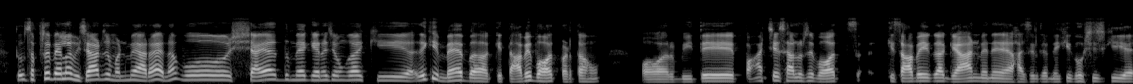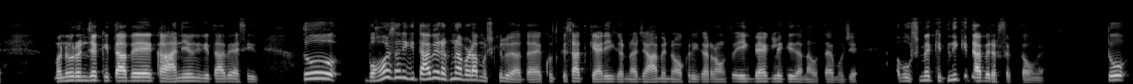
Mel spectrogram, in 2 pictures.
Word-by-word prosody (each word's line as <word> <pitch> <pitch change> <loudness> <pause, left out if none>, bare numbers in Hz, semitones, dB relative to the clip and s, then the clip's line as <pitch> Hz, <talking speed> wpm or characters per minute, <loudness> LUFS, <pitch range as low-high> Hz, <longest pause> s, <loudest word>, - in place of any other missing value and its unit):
तो 215 - -2
सबसे 230 +5 -1
पहला 260 0 +3
विचार 210 +1 +3
जो 235 - -4
मन 190 -3 -6
में 210 - 0
आ 185 - +5
रहा 185 - +2
है - - +5
ना, - - -3
वो 210 -2 -1
शायद 210 +5 +1
मैं 210 0 0
कहना 200 0 0
चाहूँगा 205 0 -2
कि 185 -2 -6
अ, 160 - -1
देखिए 230 +5 0
मैं 170 +4 +2
ब 145 -2 +3
किताबें 180 +7 0
बहुत 155 -2 +3
पढ़ता 125 +2 -3
हूँ 135 0 -7 0.5
और 120 0 -2
बीते 150 +4 +2
5-6 165 +3 -2
सालों 165 -2 -1
से 165 - -5
बहुत 135 +1 +1
स - - -13 0.3
किताबें 150 +2 +2
का 155 0 +2
ज्ञान 140 +2 +3
मैंने 145 -2 -2
हासिल 130 +1 -6
करने 130 0 -9
की 140 +3 -8
कोशिश 145 0 -7
की 150 0 -8
है। 135 -1 -1 0.6
मनोरंजक 190 +4 +4
किताबें, 175 0 +7
कहानियों 150 +3 +3
की 155 - -8
किताबें, 140 -1 -3
ऐसी 125 -1 -8 0.5
तो 280 - +3 0.2
बहुत 315 +2 +1
सारी 320 0 0
किताबें 265 +1 +4
रखना 255 -1 +3
बड़ा 215 -2 +4
मुश्किल 165 -2 -10
हो - - -1
जाता 115 0 -3
है 115 - -2
खुद 150 - -14
के - - -9
साथ 150 -2 +2
कैरी 125 +1 0
करना, 120 -1 -7
जहाँ 125 0 -2
मैं 135 - -8
नौकरी 120 +3 -8
कर 120 0 -5
रहा 120 - -7
हूँ, 120 - -11
तो 140 - -8
1 135 -1 -3
बैग 140 0 0
लेके 135 -1 -5
जाना 120 -2 -8
होता 110 0 -11
है 110 - -8
मुझे। 110 0 -14 0.4
अब 150 - -10
उसमें 185 +5 -3
कितनी 205 +4 -5
किताबें 160 -7 +4
रख 140 - -2
सकता 110 - -12
हूँ 105 -1 -12
मैं। 95 - -19 0.7
तो 410 +2 +4
160 Hz, 230 wpm, -23 LUFS, 135-205 Hz, 0.7 s, किताबें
